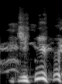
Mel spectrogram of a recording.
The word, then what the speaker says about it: gyro: It's pronounced Euro. It's pronounced Euro.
